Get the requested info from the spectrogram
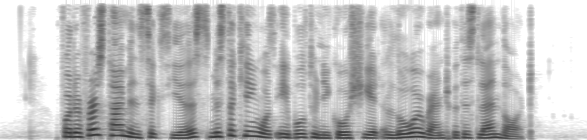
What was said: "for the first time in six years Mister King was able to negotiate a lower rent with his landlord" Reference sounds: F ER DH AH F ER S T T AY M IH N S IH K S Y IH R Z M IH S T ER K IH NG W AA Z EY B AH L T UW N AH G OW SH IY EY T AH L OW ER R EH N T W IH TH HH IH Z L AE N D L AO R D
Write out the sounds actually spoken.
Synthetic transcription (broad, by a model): F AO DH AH F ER S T T AY M IH N S IH K S Y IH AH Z M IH S T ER K IH NG W AA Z EY B AH L T UW N AH G OW SH IY EY T AH L OW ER R EH N T W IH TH HH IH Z L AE N D L AO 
